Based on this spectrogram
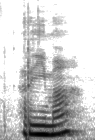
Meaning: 1. runny nose, rhinorrhea (medicine) 2. common cold
- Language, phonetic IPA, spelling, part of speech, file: Czech, [ˈriːma], rýma, noun, Cs-rýma.ogg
